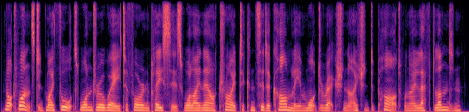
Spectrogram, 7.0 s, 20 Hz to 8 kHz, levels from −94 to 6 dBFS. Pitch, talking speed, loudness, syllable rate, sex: 180 Hz, 230 wpm, -18 LUFS, 5.7 syllables/s, female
